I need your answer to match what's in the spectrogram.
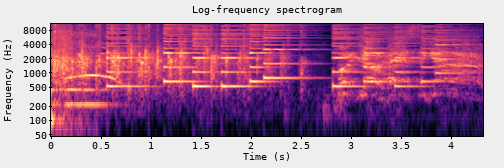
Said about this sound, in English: Please put your hands together for your host, Cameron Esposito. Put your hands together. Get ready to clap your hands together. Put your hands together.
